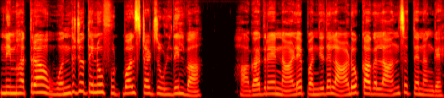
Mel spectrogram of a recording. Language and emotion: Kannada, sad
